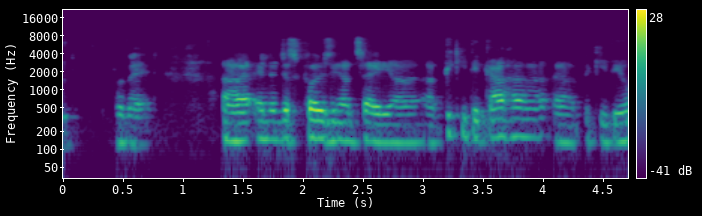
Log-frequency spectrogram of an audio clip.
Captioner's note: speaks in foreign language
